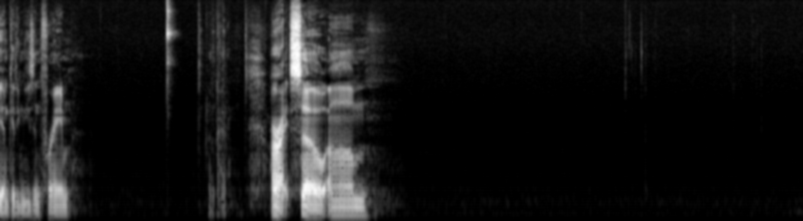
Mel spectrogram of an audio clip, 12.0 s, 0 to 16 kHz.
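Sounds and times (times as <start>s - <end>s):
sharp metal click with ring: 2.5s - 2.7s.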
